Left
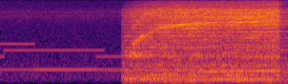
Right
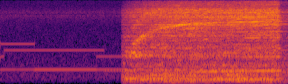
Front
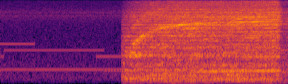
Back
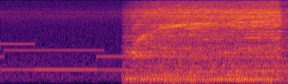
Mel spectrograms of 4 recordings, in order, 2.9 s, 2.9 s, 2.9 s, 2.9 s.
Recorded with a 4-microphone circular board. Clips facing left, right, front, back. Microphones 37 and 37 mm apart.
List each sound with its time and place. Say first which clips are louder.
1.2 s sawing: even, front 6 dB; 15° left, 1.6 m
